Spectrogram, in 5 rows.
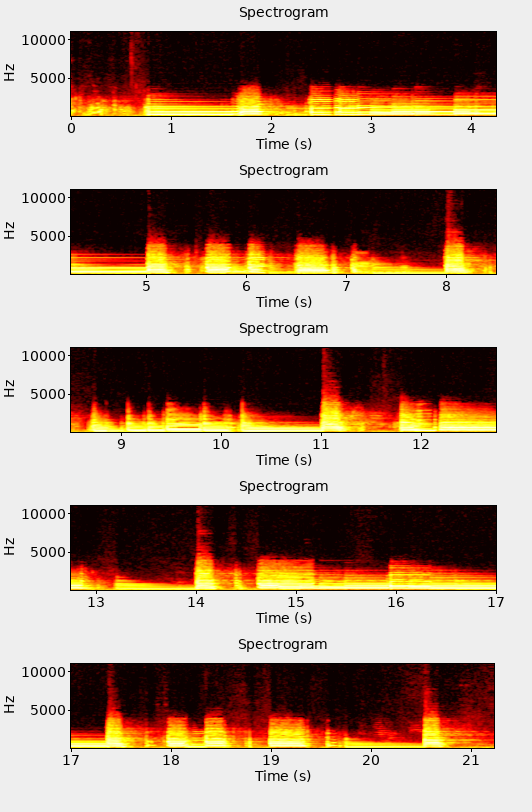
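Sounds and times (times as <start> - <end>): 
electric guitar through overdrive pedal with clean crunch tone: 0.0 - 21.2.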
